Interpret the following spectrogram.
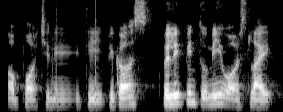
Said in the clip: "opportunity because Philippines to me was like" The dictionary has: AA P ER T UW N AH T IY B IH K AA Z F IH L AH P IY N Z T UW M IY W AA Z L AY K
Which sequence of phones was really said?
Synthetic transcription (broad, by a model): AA P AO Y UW N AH T IY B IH K AA S F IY L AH P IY N T UW M IY W AA S L AY K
